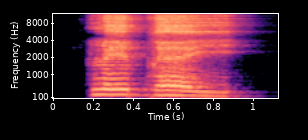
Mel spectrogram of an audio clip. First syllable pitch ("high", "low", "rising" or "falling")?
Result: high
